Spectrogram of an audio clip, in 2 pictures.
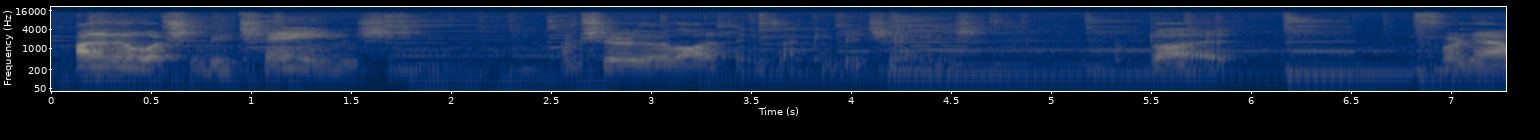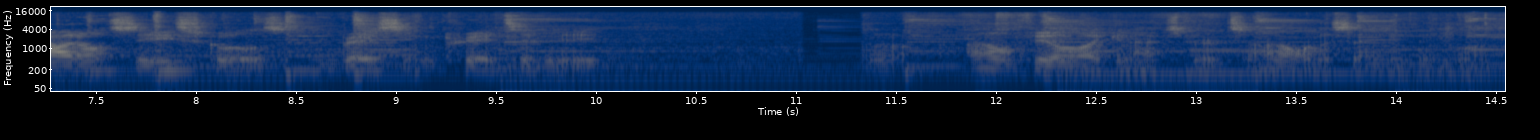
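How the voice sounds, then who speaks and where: A man's voice: low voice, creaky, roomy sound. A young man telling his story in a documentary interview with dry, sarcastic humor. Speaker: student interviewee.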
